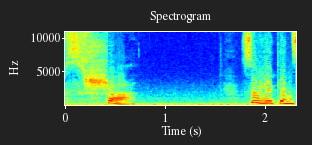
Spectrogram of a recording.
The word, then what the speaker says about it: США: And you pronounce it as one syllable. You start with a strong S sound, then you do the SH sound, and you complete it with an A. США.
